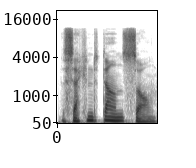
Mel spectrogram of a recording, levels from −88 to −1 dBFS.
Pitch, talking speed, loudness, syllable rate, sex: 105 Hz, 160 wpm, -20 LUFS, 4.3 syllables/s, male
